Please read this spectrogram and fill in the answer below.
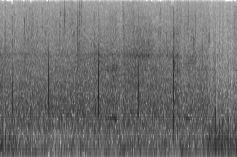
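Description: A few sharp knocks of tennis balls being struck or bounced on outdoor hard courts, irregularly spaced about half a second apart, over a steady low rumble of wind on the microphone.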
